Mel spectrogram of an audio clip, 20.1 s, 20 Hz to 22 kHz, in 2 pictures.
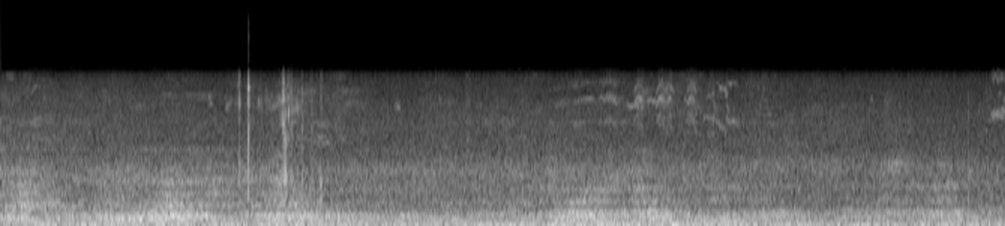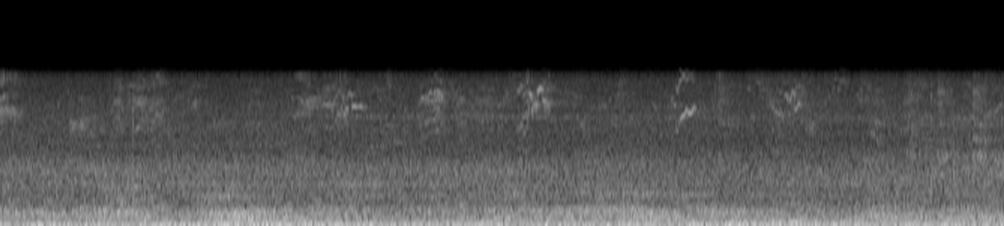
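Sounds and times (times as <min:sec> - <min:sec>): steady low rumble: 0:00.0 - 0:20.0
birds chirping: 0:01.4 - 0:07.7, 0:09.8 - 0:12.2, 0:12.9 - 0:20.0.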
